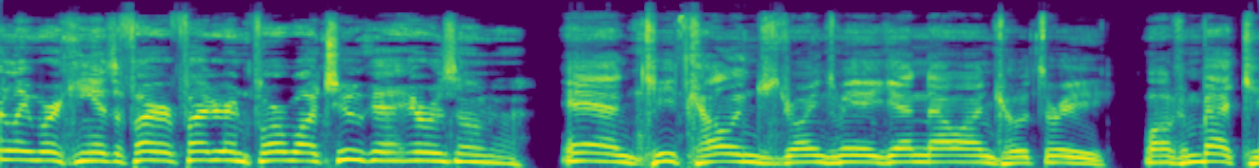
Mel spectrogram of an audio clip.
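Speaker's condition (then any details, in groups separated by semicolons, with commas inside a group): Parkinson's disease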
